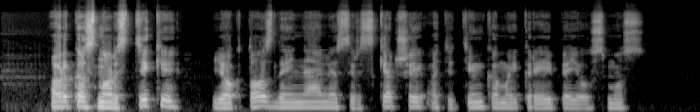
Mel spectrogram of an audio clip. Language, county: Lithuanian, Kaunas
